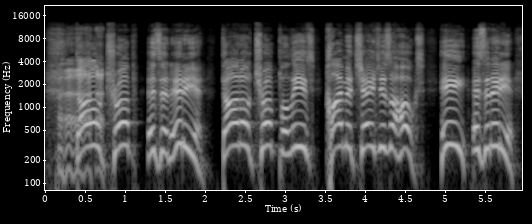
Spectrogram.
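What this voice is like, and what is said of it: Imitates another person's voice. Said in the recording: “my Bernie impression”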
